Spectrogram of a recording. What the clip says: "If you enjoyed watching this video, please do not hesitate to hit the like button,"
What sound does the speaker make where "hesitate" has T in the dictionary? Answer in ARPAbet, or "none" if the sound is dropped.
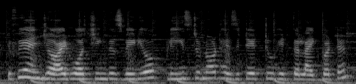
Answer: T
